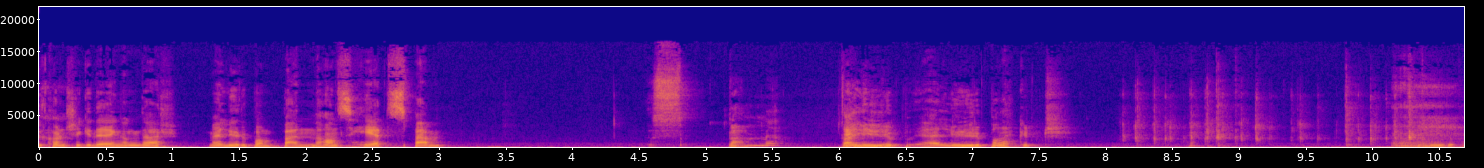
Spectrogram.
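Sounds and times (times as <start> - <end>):
speech: 0.0 - 3.2, 4.6 - 7.8, 10.2 - 10.6
typing on a computer keyboard: 8.1 - 10.4.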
